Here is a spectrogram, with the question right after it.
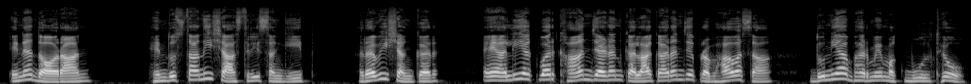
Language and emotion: Sindhi, neutral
